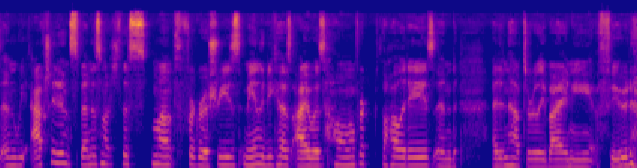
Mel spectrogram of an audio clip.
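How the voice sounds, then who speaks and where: Raspy woman getting over a cold. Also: on the low side, darkish tone. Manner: chatty, with frequent ums and restarts. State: hoarse from a cold. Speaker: budgeting vlogger. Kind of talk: casual budget walkthrough. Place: at home, filming a planner on a table.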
